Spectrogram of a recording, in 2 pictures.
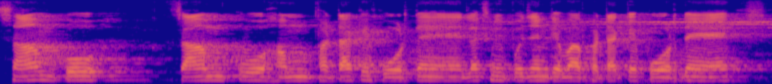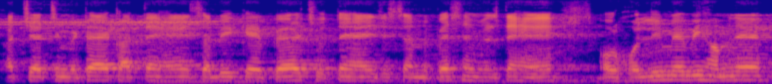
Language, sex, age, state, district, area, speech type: Hindi, male, 18-30, Rajasthan, Jodhpur, urban, spontaneous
